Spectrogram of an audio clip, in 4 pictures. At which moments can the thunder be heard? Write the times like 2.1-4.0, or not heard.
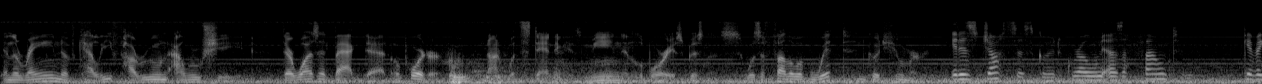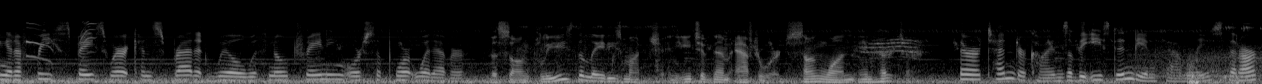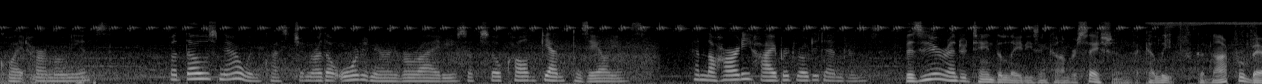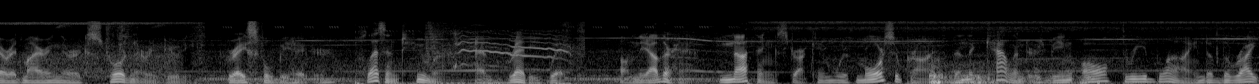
4.5-6.2, 24.4-26.2, 47.1-48.9.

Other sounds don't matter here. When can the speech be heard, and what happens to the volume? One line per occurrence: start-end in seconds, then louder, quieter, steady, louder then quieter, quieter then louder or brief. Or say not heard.
0.0-50.4 steady.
